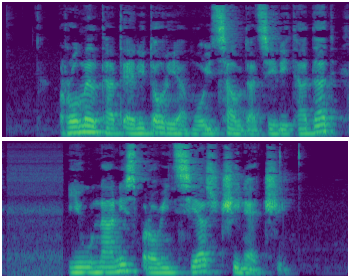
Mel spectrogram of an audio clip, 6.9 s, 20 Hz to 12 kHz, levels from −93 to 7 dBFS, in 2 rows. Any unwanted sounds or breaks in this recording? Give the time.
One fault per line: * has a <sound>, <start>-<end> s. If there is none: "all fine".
all fine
